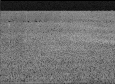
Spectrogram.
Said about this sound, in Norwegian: Jeg kan faktisk høre vannet renne i strie strømmer der hvor du står.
